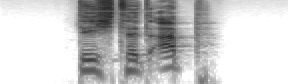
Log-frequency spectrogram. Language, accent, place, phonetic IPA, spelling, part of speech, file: German, Germany, Berlin, [ˌdɪçtət ˈap], dichtet ab, verb, De-dichtet ab.ogg
- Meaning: inflection of abdichten: 1. third-person singular present 2. second-person plural present 3. second-person plural subjunctive I 4. plural imperative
